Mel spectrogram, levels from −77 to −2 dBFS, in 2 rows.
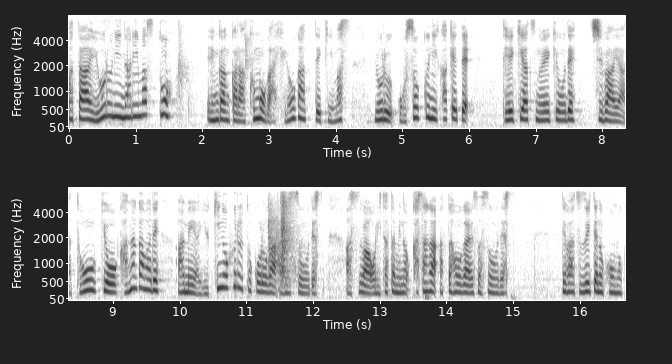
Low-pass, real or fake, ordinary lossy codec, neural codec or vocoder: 7.2 kHz; real; none; none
